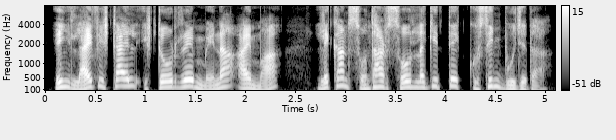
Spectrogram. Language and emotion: Santali, surprised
